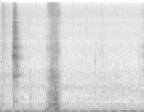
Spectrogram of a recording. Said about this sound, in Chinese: 自己把拉链拉开，快点呀！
